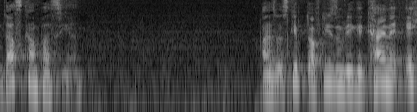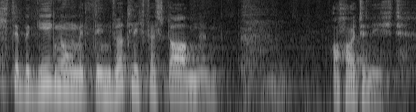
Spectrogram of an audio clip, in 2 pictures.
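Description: A man's voice: on the high side, fairly bright tone. A man preaching a sermon, explaining a Bible passage and speaking directly to his listeners, often repeating words for emphasis. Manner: expository Bible teaching, addresses listeners directly.

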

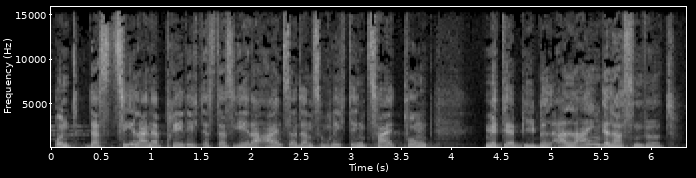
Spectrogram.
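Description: Man, preacher, high voice, emphatic sermon delivery, repetitive rhetorical phrasing. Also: very animated, moderate pace, fairly bright tone.

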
